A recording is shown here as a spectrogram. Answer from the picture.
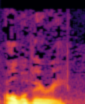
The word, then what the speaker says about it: Oliveri: Is it Olivieri or Olivier? – Oliveri. – Oliveri.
